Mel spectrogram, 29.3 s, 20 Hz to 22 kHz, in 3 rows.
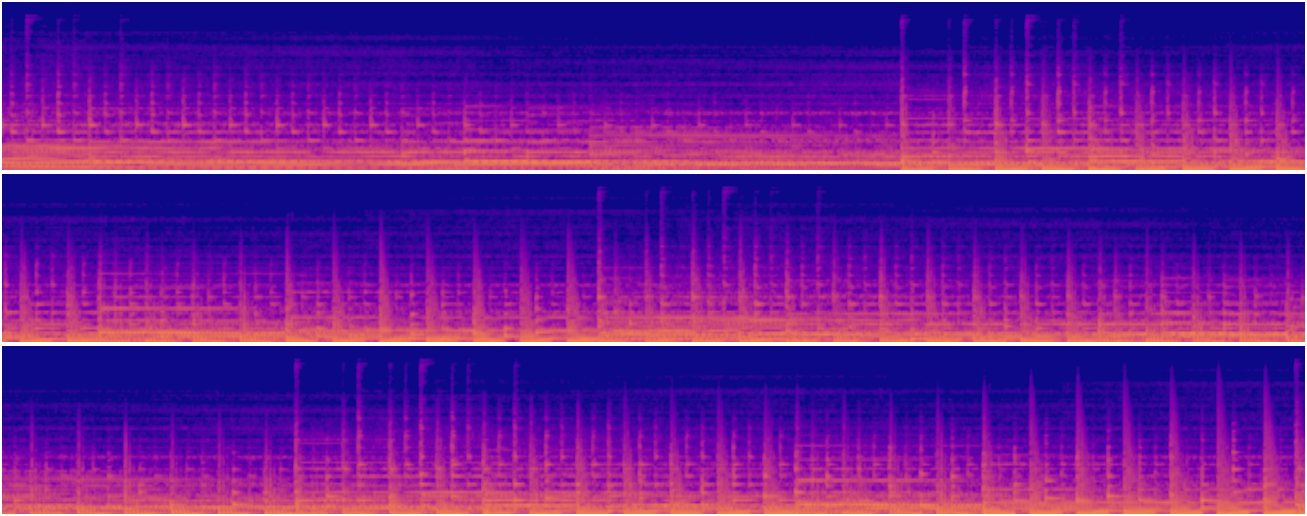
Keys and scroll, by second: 3.6 space, 21.2-22.4 typing, 25.5 0, 26.0 Return.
